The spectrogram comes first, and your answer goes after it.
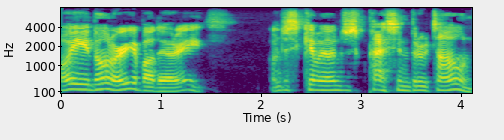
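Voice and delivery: put-on Scottish accent on a cowboy voice. Playing a cowboy passing through town: put-on Scottish accent. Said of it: "I'll be a Scottish cowboy".

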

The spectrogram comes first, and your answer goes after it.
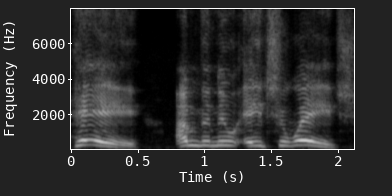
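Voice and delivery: high-pitched, loud, excited voice.

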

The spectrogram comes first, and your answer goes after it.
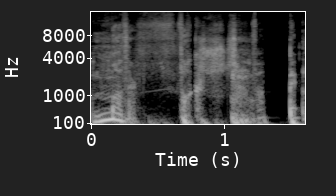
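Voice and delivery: angry, violent muttering, slow. Retelling a stranger cursing at a show: imitating violent muttering to himself. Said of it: "really violent mutters to himself".

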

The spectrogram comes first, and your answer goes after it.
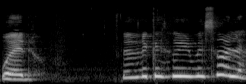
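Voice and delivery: speaking through a yawn. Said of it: "Ahí estoy bostezando".

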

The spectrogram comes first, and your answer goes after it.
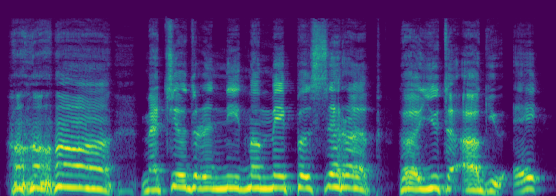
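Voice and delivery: put-on French-Canadian accent. Speaker quotes a French-Canadian mother about her children, in a French-Canadian accent. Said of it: "This is what French Canadians sound like".

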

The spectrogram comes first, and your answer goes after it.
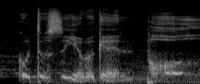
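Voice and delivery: unearthly, breathy, inhuman whisper. Retelling a scene where a figure greets Paul, in a very inhuman voice. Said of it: "It's it's a very inhuman voice".

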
